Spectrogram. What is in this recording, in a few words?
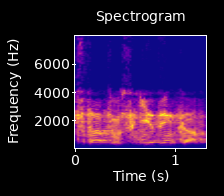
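Polish chat; War Thunder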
